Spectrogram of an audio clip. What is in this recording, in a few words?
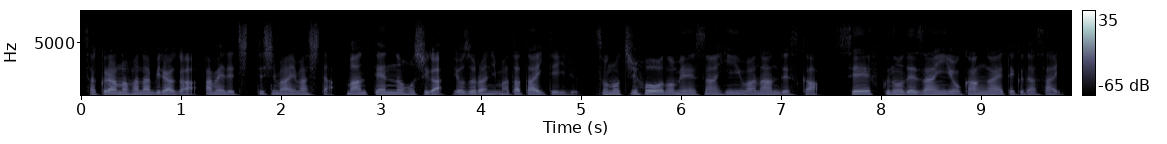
male liverec 250ms src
